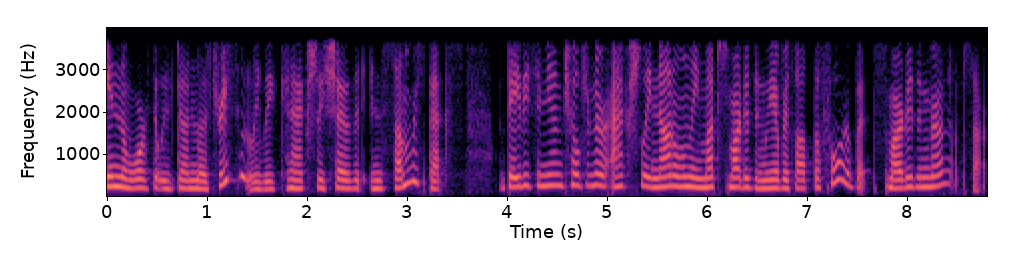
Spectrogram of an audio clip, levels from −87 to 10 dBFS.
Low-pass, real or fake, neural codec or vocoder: 3.6 kHz; fake; autoencoder, 48 kHz, 32 numbers a frame, DAC-VAE, trained on Japanese speech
